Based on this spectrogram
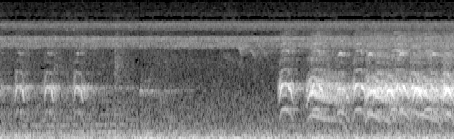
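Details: Crows in a field alongside a swallow and an egret: a few faint caws early, a quiet gap, then a louder run of rapid, ragged cawing in the last second and a half over constant hiss.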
